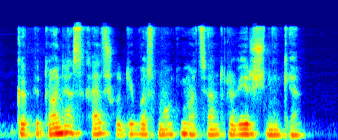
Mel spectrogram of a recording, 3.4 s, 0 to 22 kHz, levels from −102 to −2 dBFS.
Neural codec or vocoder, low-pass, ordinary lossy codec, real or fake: codec, 24 kHz, 3 kbps, HILCodec; 10.8 kHz; Opus, 64 kbps; fake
